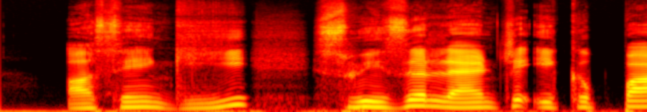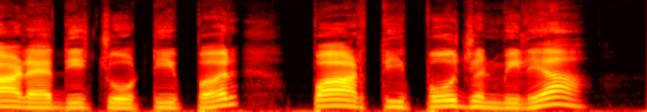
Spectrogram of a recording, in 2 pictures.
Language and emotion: Dogri, surprised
